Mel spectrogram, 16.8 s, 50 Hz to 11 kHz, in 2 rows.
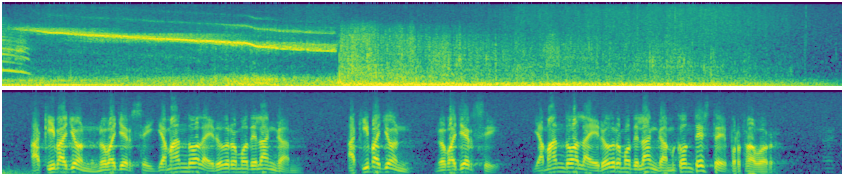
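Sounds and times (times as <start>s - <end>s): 
high falling whistle of an explosion effect: 0.0s - 3.6s
loud explosion blast: 0.0s - 8.7s
speech: 8.8s - 16.8s.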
